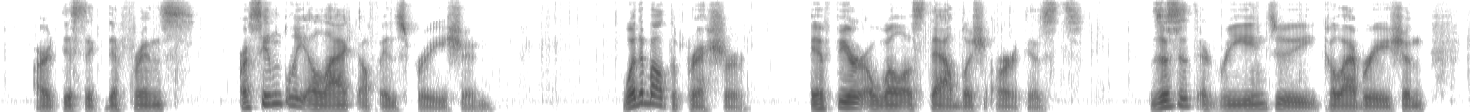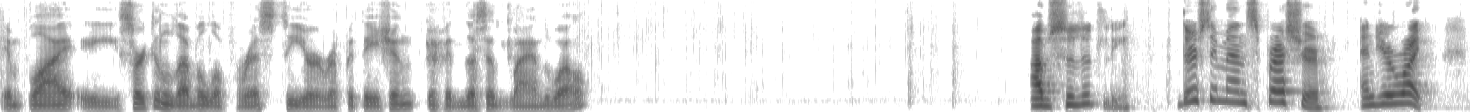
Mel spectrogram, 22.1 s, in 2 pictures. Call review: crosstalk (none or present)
none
